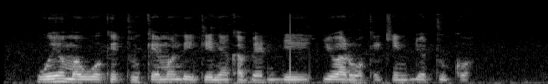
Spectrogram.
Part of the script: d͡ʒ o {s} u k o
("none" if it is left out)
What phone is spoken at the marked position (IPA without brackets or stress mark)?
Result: t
